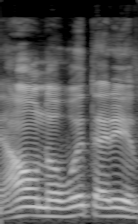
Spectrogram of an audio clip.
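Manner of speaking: ordinary talk, nothing marked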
